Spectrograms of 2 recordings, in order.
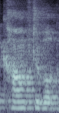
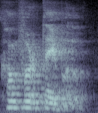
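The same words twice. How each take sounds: First: The ending is reduced, with no table sound. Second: The ending sounds clearly like the word table. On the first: The speaker calls it right. "There's no table in comfortable" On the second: The speaker calls it wrong. "I hear it all the time as comfortable"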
